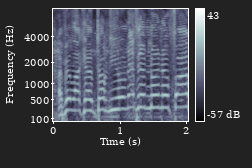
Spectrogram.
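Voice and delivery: shock jock DJ voice. Pretend. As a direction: hype it up like a morning radio host. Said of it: "I totally went to shock jock D J voice".

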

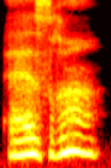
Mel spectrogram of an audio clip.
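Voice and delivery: breathy whispered name. Shown as a demonstration. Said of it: "voice test whispered".

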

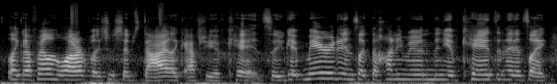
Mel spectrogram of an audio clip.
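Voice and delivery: real off-mic softness, understated; too quiet off the mic. Real, not acted. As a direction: talk softly, drifting away from the microphone. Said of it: "you wanna use the mic, or you just don't talk".

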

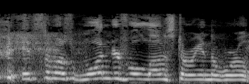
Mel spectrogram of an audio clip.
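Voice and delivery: high, laugh-tinged gushing. Real, not acted. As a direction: gush with delighted fan excitement. Gushing over favourite TV couple.

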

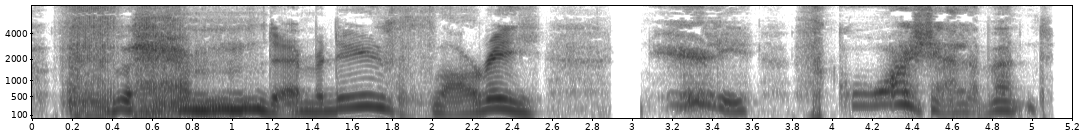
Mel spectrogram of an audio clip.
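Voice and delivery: slow, apologetic creature voice; big gentle creature. Acted. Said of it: "he said".

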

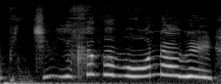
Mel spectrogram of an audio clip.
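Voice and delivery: high, slow, whiny exasperation; exasperated whine. Retold or imitated. Student griping about her teacher, slow high whine. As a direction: drag it out in disgust. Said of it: "que yo digo".

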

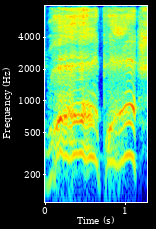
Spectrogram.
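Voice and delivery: hammed-up double retch; imitated retching. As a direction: gag it out twice, like throwing up. Imitates date retching in restroom.

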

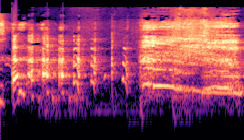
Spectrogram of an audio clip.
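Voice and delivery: high, breathy burst of laughter; long laugh. Real, not acted. Friend laughing hard at their shared memory, high laugh. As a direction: crack up at the memory. Friends recalling a funny trip.

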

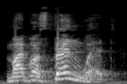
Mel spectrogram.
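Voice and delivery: BEEN punched in "my bus been wet"; wrong stress on BEEN. Shown as a demonstration. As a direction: lean hard on been, the third word. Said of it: "put the stress on the wrong syllable".

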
